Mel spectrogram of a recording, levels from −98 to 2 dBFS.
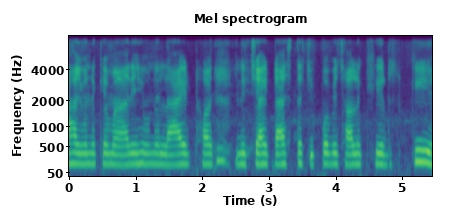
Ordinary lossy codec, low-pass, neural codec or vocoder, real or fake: none; 7.2 kHz; vocoder, 44.1 kHz, 128 mel bands every 512 samples, BigVGAN v2; fake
